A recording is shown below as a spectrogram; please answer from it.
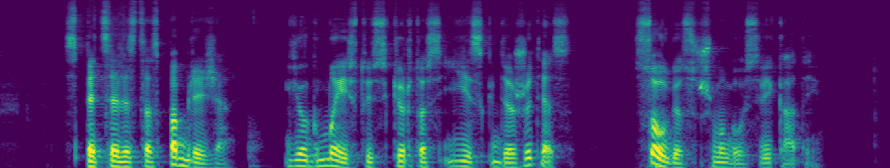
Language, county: Lithuanian, Vilnius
